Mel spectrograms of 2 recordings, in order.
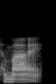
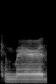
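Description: First: It is said closer to the native pronunciation. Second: It is said the way English speakers say it. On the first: The speaker calls it right. "But it is actually pronounced Khmer" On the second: The speaker calls it wrong. "That is how English speakers pronounce it"

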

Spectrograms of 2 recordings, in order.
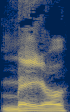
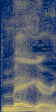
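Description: First: It sounds like 'mare', a female horse. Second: It does not sound like 'mare'. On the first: The speaker calls it wrong. "not mayor. ... Are you calling her a horse" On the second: The speaker calls it right. "it's mayor"

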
